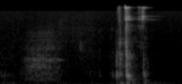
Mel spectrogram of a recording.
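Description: Mostly near silence, broken about one and a half seconds in by a brief cluster of small knocks and clicks as the broken plywood test piece is handled at the pull-test rig.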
